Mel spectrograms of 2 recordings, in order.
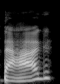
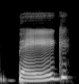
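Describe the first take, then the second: First: The vowel is said the standard way. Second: The vowel is said the Minnesota way. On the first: "instead of bag" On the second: "in Minnesota we say bag"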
